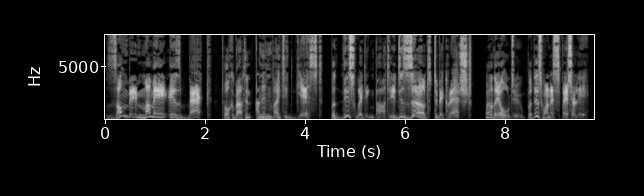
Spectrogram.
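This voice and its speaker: An actor voicing a gleefully malicious little dwarf storyteller in a video game, raspy and gravelly, with a theatrical, sardonic manner. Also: male voice, a little high, huge pitch swings, measured pace, few pauses, bright, forceful tone, no room sound, studio quality, full character voice. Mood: gleeful, mocking, then sardonic narrating. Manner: theatrical, sardonic, relishing nasty words. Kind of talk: video game character narration.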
